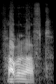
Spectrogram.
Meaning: fabulous
- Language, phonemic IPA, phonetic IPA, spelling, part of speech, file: German, /ˈfaːbəlˌhaft/, [ˈfaːbl̩ˌhaftʰ], fabelhaft, adjective, De-fabelhaft.ogg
